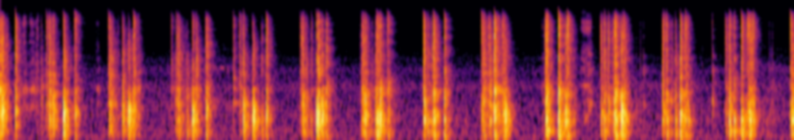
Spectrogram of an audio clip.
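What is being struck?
Small aluminum case with textured lid.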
